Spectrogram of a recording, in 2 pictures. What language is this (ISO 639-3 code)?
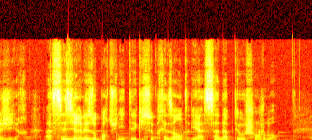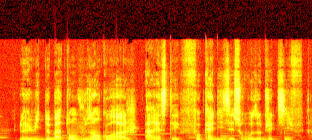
fra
